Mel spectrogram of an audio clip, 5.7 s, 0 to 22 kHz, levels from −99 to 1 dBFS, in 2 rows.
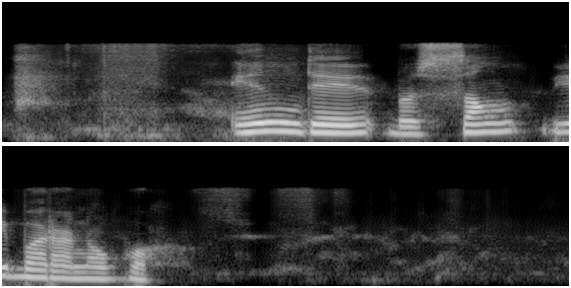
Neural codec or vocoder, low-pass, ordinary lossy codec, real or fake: codec, 16 kHz, 2 kbps, X-Codec, HuBERT features, trained on LibriSpeech; 7.2 kHz; MP3, 96 kbps; fake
